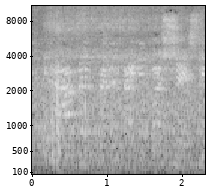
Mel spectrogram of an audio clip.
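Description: Music with high-pitched voices from a children's cartoon playing on the television.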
